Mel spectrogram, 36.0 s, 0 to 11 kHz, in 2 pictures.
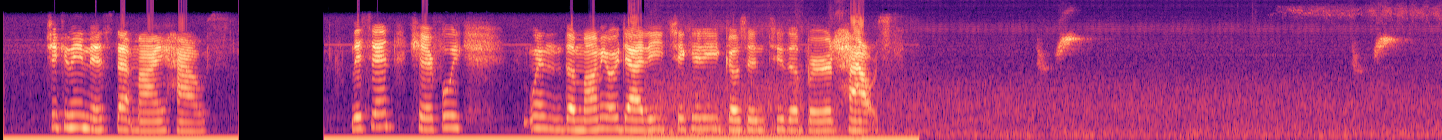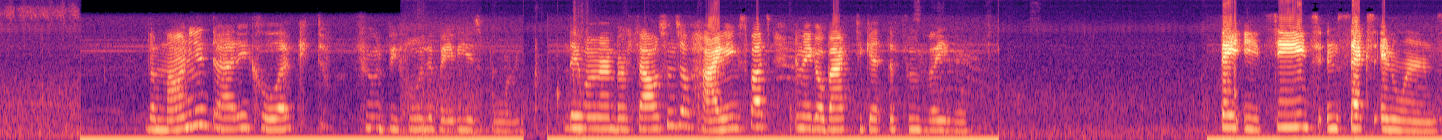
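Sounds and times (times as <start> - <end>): child narrating: 0.6 - 2.7, 4.4 - 11.5, 19.9 - 30.3, 33.2 - 36.0
background hiss: 7.4 - 19.8, 22.0 - 36.0
nestlings calling: 8.1 - 19.0
chickadee chirps: 12.0 - 19.0.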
